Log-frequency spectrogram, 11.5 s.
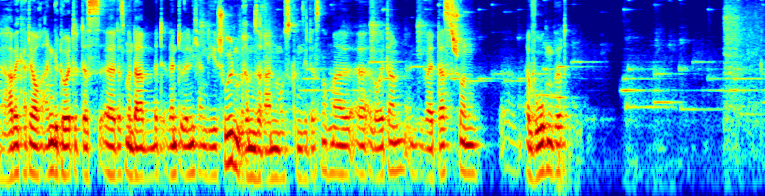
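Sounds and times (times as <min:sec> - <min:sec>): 
speech: 0:00.1 - 0:08.7
mobile phone ringtone like a music box: 0:04.6 - 0:11.4.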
